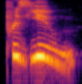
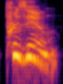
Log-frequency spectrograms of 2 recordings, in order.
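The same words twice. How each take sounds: First: It has a y sound after the s. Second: It has no y sound after the s. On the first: "British English" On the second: "North American English"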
